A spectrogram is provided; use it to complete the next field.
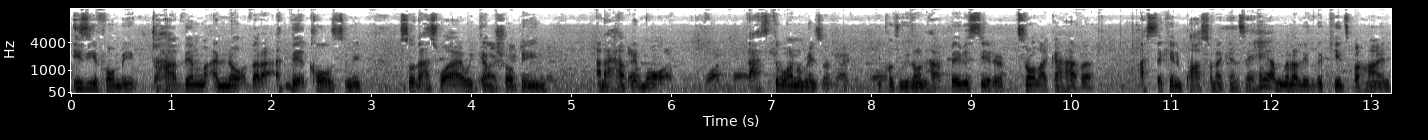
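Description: A man speaks at a fairly quick pace with ordinary pitch variation. The sound is dry with no echo, over light background noise. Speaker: dad vlogger. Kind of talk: casual vlog chat. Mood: cheerful, lightly amused. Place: shop. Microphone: phone near.

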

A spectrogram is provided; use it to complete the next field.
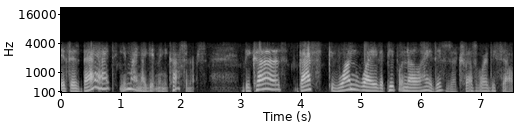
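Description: Her voice is very deep and low, at a moderate pace. The woman's sound is dry with no echo, over a quiet background. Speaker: hobby knitter vlogger. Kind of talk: casual vlog chat. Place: home room. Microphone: webcam.

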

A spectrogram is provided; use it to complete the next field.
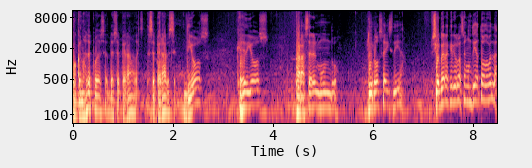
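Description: Amid light background noise, a man at a fairly high pitch speaks at a moderate pace, swinging very widely in pitch and leaving long, frequent pauses. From Dominican Republic, rural. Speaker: politician, congressman; politician. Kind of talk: TV interview. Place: studio. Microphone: lapel.

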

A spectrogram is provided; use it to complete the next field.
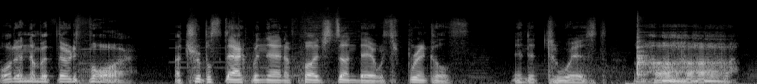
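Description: Faint music plays in the background as a man does a cartoonish character voice at a very deep, low pitch and a fairly slow pace. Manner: deadpan.

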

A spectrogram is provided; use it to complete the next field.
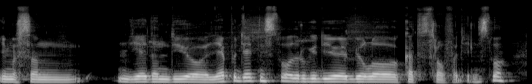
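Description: A man's dark, mellow tone holds very even loudness, with ordinary pitch variation. The background is quiet. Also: moderate pace. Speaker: film director and artist; podcast guest. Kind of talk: casual chat. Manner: past stutter, overcome. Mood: calm, reflective. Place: studio. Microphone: studio mic.

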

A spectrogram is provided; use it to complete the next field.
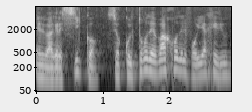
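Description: The speaker is reading aloud. It is done in a natural voice.

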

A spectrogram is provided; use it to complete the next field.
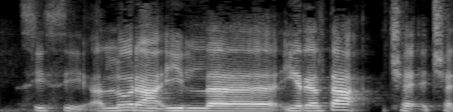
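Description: The woman has a fairly low-pitched voice with a bright, sharp tone and monotone, flat intonation. Her recording is very clean, with a silent background. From Liguria and Tuscany, Italy. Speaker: novelist and journalist. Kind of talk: book talk interview.

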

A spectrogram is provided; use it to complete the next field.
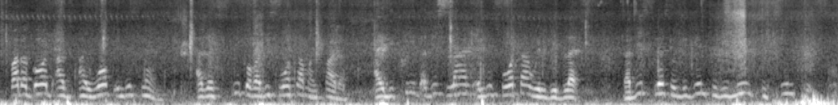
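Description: Loud background noise sits behind a man speaking at a moderate pace. His pitch is high, with ordinary pitch variation. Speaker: pastor. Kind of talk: fervent outdoor prophetic prayer, decreeing and declaring over land and water. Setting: outdoors. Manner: rhythmic, impassioned declarations punctuated by repeated 'Yes' and 'Oh, yes'; intense and commanding, with rising exclamations. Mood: fervent, solemn. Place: waterside.

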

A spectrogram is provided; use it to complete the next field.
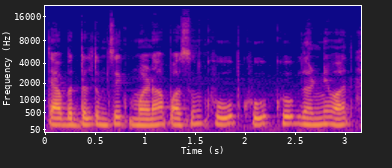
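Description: This woman's voice is fairly low in pitch, with a dark, mellow tone. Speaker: online saree seller. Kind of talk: sales pitch.

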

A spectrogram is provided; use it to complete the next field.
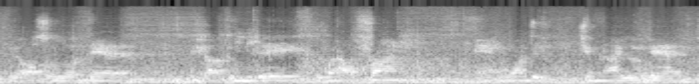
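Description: Amid loud background noise and audible room echo, a man talks at a moderate pace with ordinary pitch variation. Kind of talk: meeting report. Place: meeting room. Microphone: camera far.

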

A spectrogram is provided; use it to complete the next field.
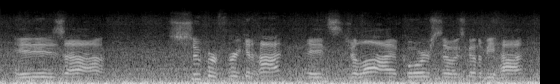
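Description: Dry sound with no echo carries speech at a moderate pace over loud background noise. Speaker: motorcycle vlogger. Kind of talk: casual vlog chat. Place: motorbike. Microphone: helmet.

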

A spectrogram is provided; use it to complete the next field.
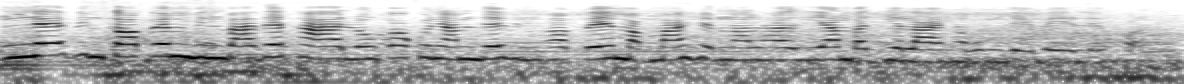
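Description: A high-pitched woman speaks at a moderate pace with fairly even intonation and hardly any pauses, with audible room echo and crowd noise behind her. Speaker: struggling mother receiving charity. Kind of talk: interview testimony.

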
